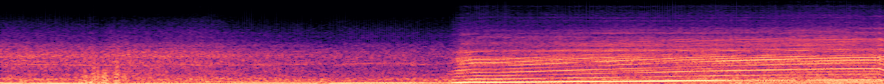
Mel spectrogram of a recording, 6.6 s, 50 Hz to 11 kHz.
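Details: 2008–14 Honda Accord Euro CU2 K-series on its first drive after fitting a Vibrant Ultra Quiet resonator, heat-wrapped PLM downpipe and high-flow cat to cure a buzz; soft idle, then a smooth rising tone pulling away, no drone; normal exhaust note.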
